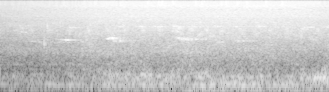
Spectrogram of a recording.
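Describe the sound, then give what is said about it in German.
A few faint, high calls of small songbirds chirp briefly and sparsely against a steady outdoor hiss. No one is talking. “Ja, ich meine, die kleinen Singvögel eben, die haben ja angezeigt, wohin der große Vogel geflogen ist.”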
